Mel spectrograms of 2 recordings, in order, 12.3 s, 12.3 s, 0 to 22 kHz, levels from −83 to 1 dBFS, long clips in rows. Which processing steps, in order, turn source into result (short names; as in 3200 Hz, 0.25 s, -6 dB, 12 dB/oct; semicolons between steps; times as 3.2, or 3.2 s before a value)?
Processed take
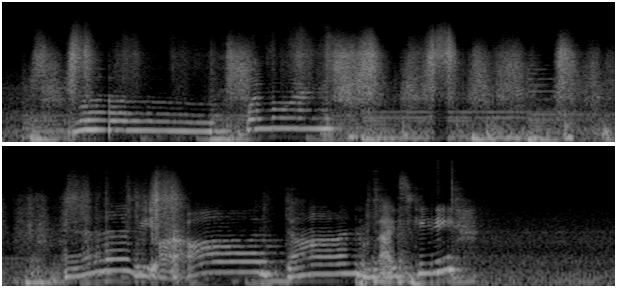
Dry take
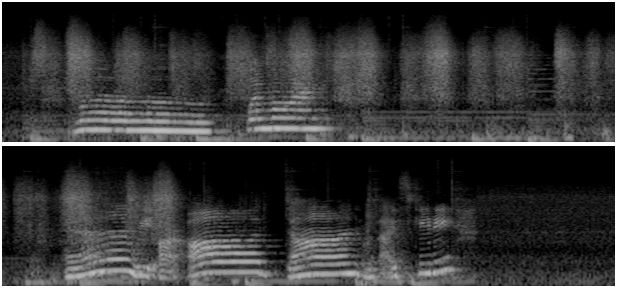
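low-pass opened by the level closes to 1300 Hz, open at -27.5 dBFS; 0.62–1.07 fade out; 4.06–4.54 bell 10000 Hz +10.5 dB 1.6 oct; negative-ratio compressor -35 dBFS, ratio -1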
